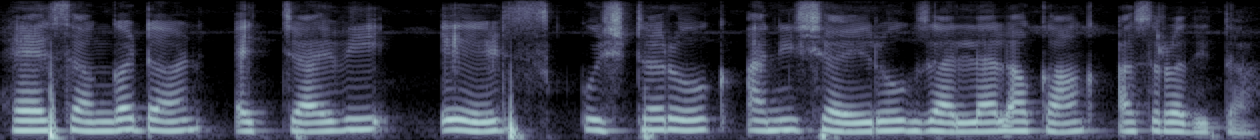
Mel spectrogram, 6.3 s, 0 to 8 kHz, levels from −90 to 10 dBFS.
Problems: background sounds at intervals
